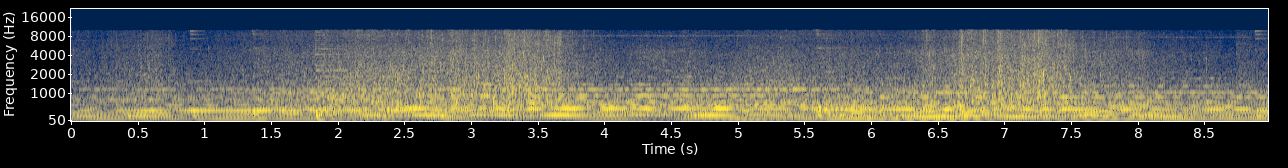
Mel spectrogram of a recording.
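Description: Water waves wash in soft, continuous swells, rising and falling every few seconds, with a steady low humming drone underneath and no voices.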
